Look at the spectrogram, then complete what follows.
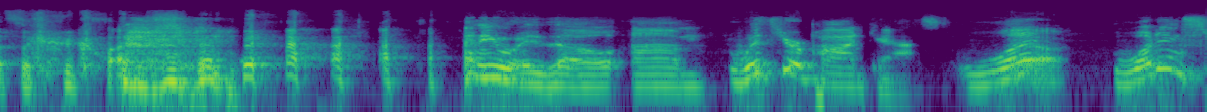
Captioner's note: laughs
